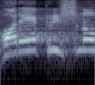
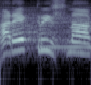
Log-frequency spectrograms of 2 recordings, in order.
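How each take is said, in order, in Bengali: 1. Krishna শব্দটি একটি ছোট 'o' ধ্বনি দিয়ে শেষ হয়। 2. Krishna শব্দটি একটি দীর্ঘ 'a' ধ্বনি দিয়ে শেষ হয়। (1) "এখনো হরে কৃষ্ণ বলতে পারে না" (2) "হরে কৃষ্ণা হরে কৃষ্ণা করছে"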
